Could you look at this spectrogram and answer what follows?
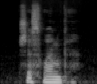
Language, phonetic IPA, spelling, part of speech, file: Polish, [pʃɛˈswãnka], przesłanka, noun, LL-Q809 (pol)-przesłanka.wav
